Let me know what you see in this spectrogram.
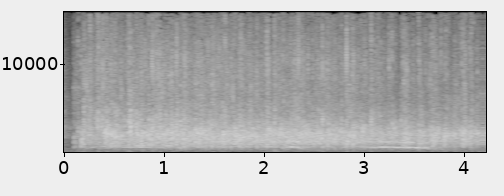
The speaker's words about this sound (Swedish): Men alltså, ni som tycker om åldras, ni applåderar nu.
